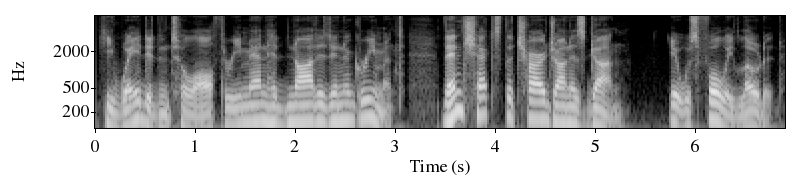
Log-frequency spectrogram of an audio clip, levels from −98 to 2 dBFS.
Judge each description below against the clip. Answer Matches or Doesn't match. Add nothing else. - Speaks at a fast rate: Doesn't match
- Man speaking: Matches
